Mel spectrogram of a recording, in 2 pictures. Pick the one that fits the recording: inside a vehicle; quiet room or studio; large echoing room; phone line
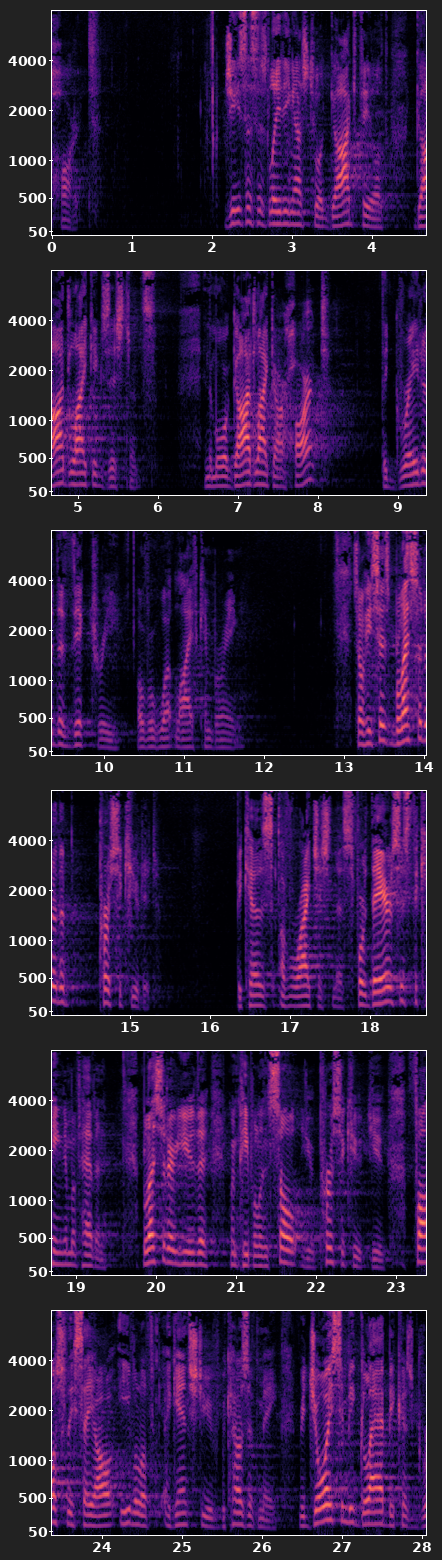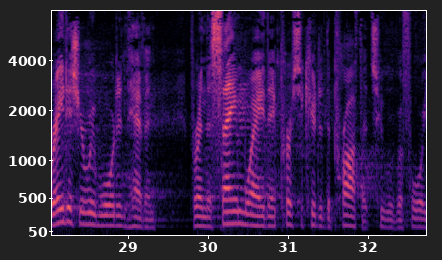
large echoing room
